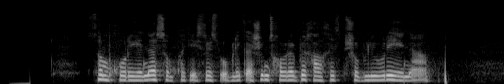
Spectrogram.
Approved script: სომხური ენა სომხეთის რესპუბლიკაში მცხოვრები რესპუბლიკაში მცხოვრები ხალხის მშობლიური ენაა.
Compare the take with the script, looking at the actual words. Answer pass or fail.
fail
